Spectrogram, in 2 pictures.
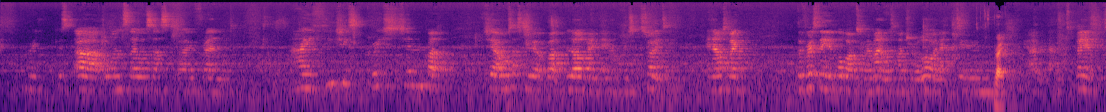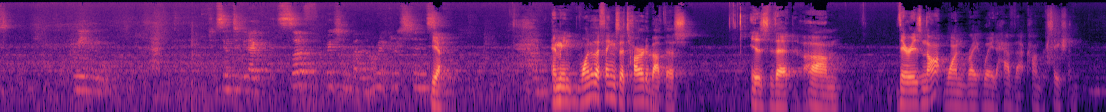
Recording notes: This lecture was given on June 21st, 2023, at Stonyhust College.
